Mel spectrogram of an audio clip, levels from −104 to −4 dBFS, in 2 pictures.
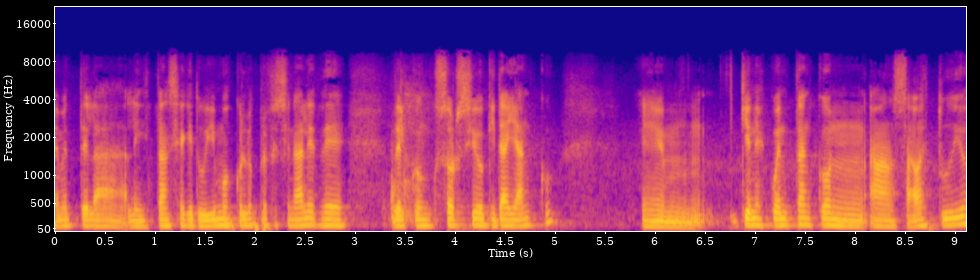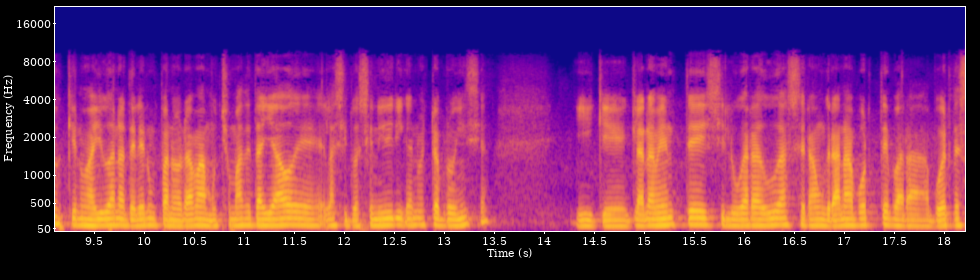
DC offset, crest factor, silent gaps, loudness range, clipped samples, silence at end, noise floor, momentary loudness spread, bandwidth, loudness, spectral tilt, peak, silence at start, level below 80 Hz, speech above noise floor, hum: under 0.1%; 18 dB; none; 3 LU; under 0.1%; 0 s; -47 dBFS; 7 LU; 9 kHz; -18 LUFS; -6.5 dB/octave; 0 dBFS; 0 s; -44 dBFS; 30 dB; none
